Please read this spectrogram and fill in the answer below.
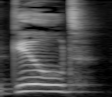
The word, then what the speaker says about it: guild: So guild is a hard G, even though it's followed by an I.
